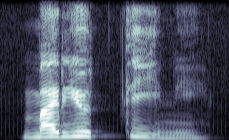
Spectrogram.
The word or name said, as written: Mariottini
